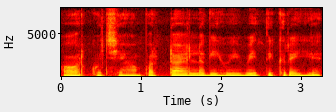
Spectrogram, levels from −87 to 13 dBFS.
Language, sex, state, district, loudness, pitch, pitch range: Hindi, male, Himachal Pradesh, Shimla, -14 LUFS, 140 Hz, 135-150 Hz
